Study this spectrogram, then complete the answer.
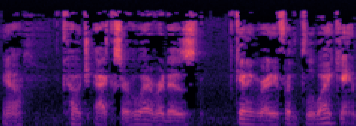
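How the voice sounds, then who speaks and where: A man's fairly low-pitched, somewhat breathy voice. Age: 30s. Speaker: college football podcast host. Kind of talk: casual chat.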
